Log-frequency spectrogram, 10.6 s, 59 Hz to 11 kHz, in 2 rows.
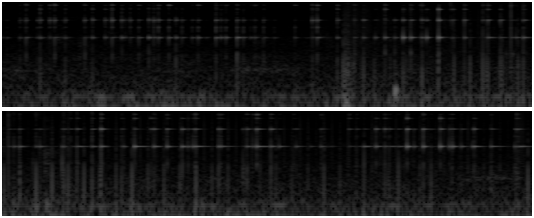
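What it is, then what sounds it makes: Empty glass tumbler. A small, clear, empty glass tumbler is turned in both hands while long nails tap and clink on its walls and base. Many quick, light clinks come at an uneven pace with a bright, short ring near 1.9 kHz and high overtones. A low background rumble runs underneath.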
